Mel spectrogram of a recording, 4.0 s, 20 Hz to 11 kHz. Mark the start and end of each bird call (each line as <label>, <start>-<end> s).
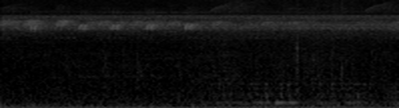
Thrush-like Wren (Campylorhynchus turdinus), 0.2-3.9 s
